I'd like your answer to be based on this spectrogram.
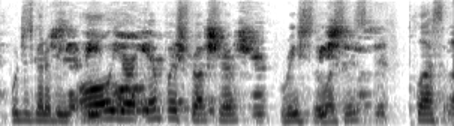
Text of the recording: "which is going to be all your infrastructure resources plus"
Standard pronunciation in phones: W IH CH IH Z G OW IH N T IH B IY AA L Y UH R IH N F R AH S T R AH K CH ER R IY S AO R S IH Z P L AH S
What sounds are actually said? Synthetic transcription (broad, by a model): W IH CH IH Z G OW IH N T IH B IY AA L Y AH R IH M F R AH S T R AH K CH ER R IY S AO R S IH Z P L AH S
